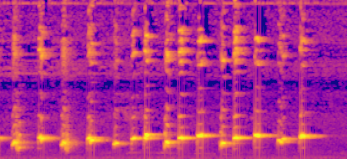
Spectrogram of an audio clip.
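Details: Yellow-vented bulbul singing steadily in a long rolling 'ropel panjang' style: around fourteen crisp, bubbly whistled notes in quick succession, some dipping, others slurring upward, fairly evenly spaced, over a faint low background rumble.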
